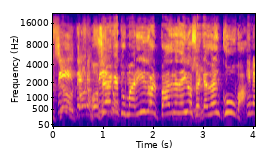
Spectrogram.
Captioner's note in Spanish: Hablan al unísono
